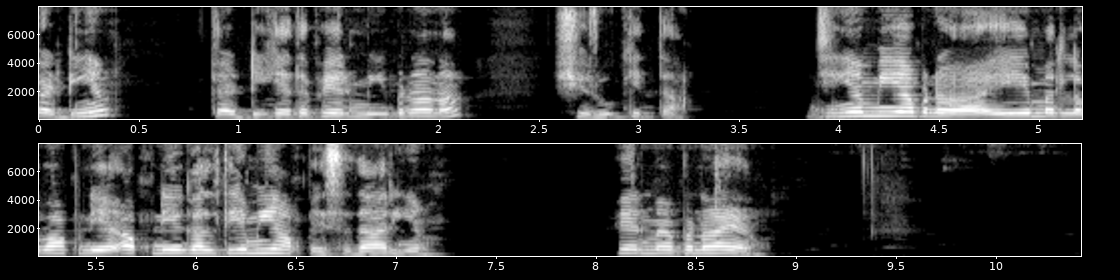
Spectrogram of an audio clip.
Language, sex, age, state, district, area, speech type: Dogri, female, 30-45, Jammu and Kashmir, Samba, urban, spontaneous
